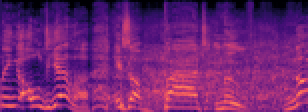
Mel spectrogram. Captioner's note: audience laughs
